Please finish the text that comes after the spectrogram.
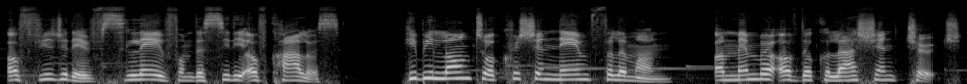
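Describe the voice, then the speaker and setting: Slow-paced woman reading a devotional. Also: medium pitch. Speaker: devotional reader.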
